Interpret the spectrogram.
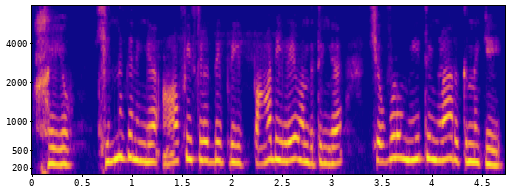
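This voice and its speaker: A frightened young wife in an animated drama, voiced by a woman, soft and pleading as she dodges questions. Her voice sits high and sounds dry and close. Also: fast talker, dry recording. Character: young wife, fearful and secretive. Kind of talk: dramatic cartoon voice acting.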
